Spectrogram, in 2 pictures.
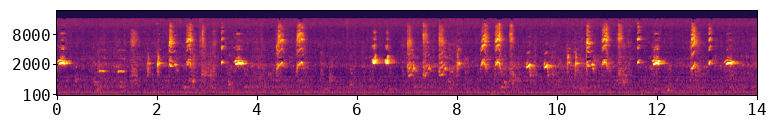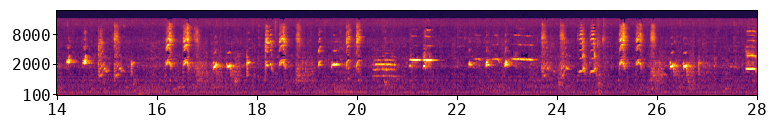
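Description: Male Eurasian bullfinch singing its quiet song: soft short whistled notes mixed with scratchy, clicking notes, in an irregular run throughout.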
